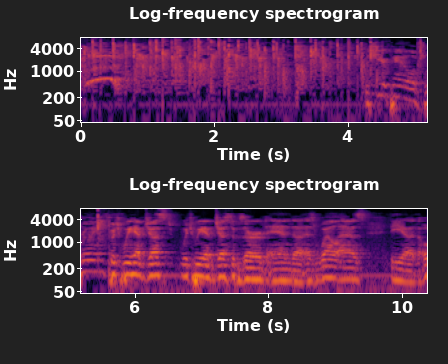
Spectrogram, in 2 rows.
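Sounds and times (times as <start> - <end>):
audience applause for a panel of scientists at an evening event: 0.0 - 5.6
speech: 4.2 - 10.3.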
